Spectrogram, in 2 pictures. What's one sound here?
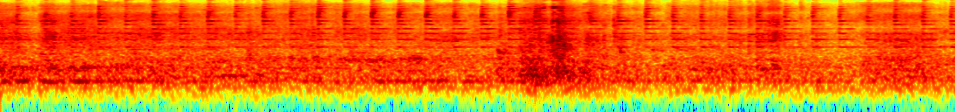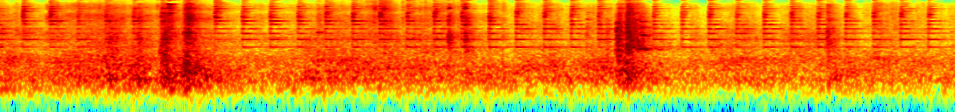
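Tank cars of a freight train rumble and clatter past close by.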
